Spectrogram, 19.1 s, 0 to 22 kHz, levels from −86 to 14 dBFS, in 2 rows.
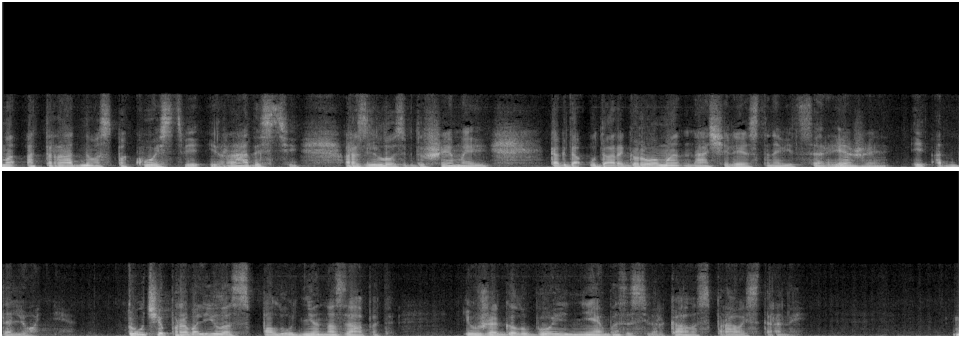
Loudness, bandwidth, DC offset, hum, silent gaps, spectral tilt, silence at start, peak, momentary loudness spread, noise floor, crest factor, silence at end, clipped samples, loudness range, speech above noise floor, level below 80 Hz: -20 LUFS; 10 kHz; under 0.1%; none; none; -6 dB/octave; 0 s; -2 dBFS; 11 LU; -50 dBFS; 18 dB; 0 s; under 0.1%; 4 LU; 31 dB; -46 dBFS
